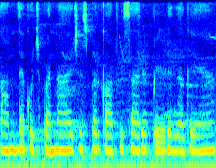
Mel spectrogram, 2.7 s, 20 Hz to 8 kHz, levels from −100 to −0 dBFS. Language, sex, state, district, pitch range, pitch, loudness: Hindi, female, Chhattisgarh, Korba, 235-250 Hz, 240 Hz, -38 LUFS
